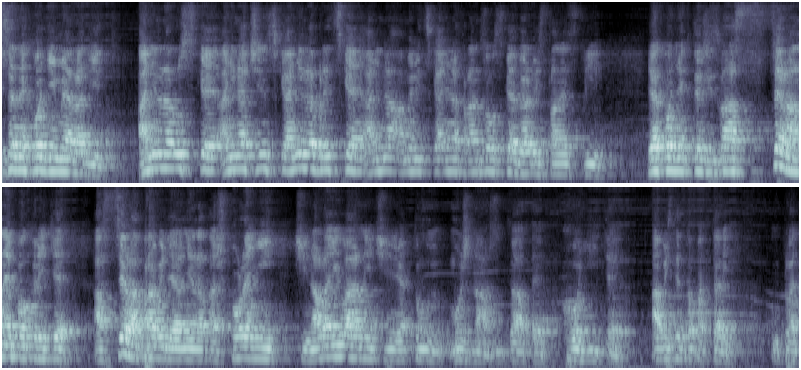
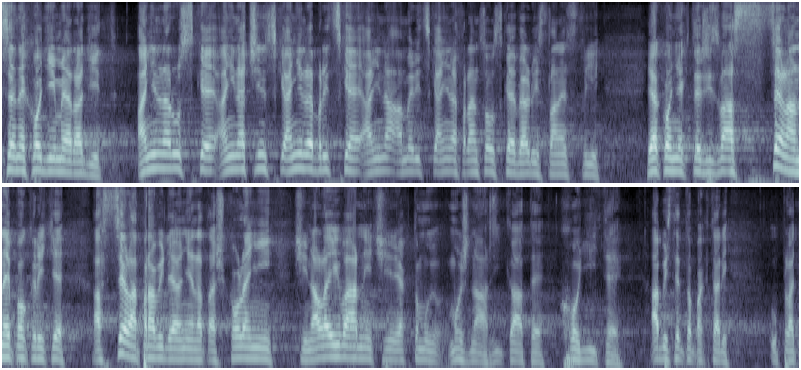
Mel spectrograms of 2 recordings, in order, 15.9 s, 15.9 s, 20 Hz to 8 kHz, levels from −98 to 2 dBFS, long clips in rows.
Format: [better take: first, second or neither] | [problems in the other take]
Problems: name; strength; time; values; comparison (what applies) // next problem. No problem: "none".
second | noise reduction (neural separator model SepFormer DNS4)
